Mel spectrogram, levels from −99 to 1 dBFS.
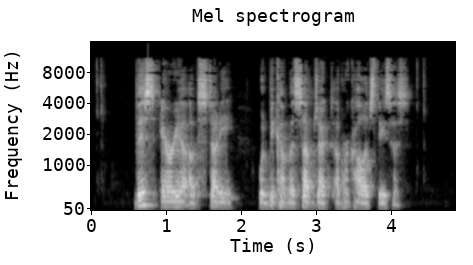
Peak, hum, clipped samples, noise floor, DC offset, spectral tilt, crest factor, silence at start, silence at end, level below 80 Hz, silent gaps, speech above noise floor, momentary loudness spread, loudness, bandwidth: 0 dBFS; none; under 0.1%; -57 dBFS; under 0.1%; -2.5 dB/octave; 22 dB; 0.6 s; 0.65 s; -60 dBFS; none; 37 dB; 14 LU; -19 LUFS; 11.5 kHz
